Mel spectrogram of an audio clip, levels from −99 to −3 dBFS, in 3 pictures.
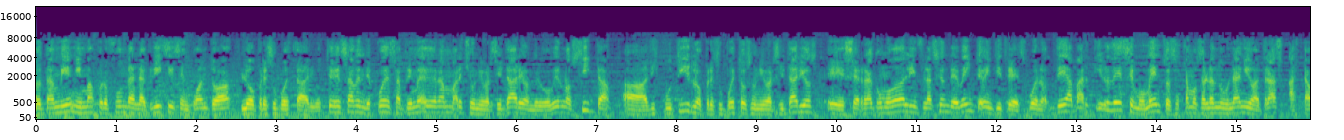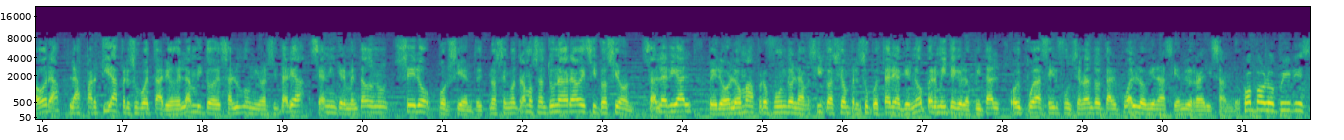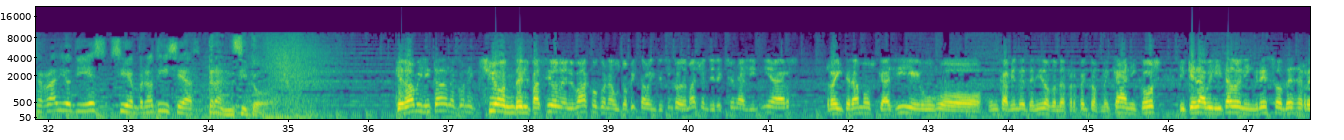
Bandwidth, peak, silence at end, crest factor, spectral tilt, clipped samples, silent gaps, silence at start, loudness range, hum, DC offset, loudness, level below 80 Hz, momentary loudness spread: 9.6 kHz; 0 dBFS; 0 s; 16 dB; -4.5 dB/octave; under 0.1%; none; 0 s; 4 LU; none; under 0.1%; -16 LUFS; -38 dBFS; 8 LU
